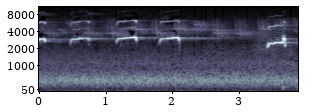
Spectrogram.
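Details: Western osprey giving a handful of bright, whistled 'cheep' notes. Three evenly spaced notes are followed by a pause, then a final lower, wavering note. Faint hiss lies underneath.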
